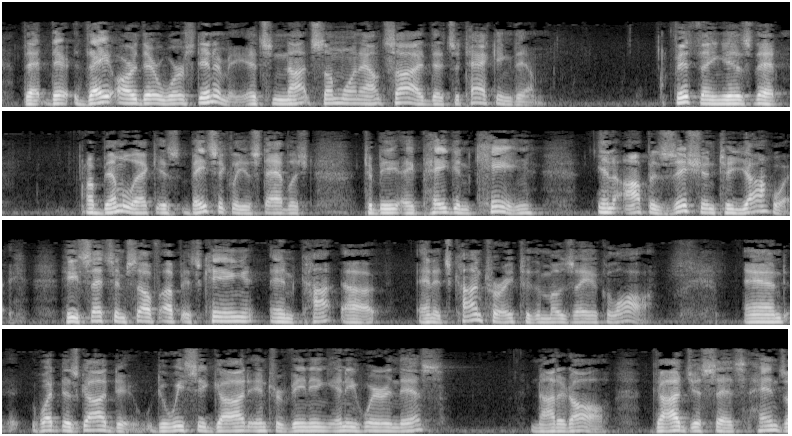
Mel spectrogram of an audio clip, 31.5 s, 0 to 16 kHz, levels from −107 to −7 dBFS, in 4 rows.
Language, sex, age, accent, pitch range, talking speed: English, male, 60-79, American, 120-140 Hz, 120 wpm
